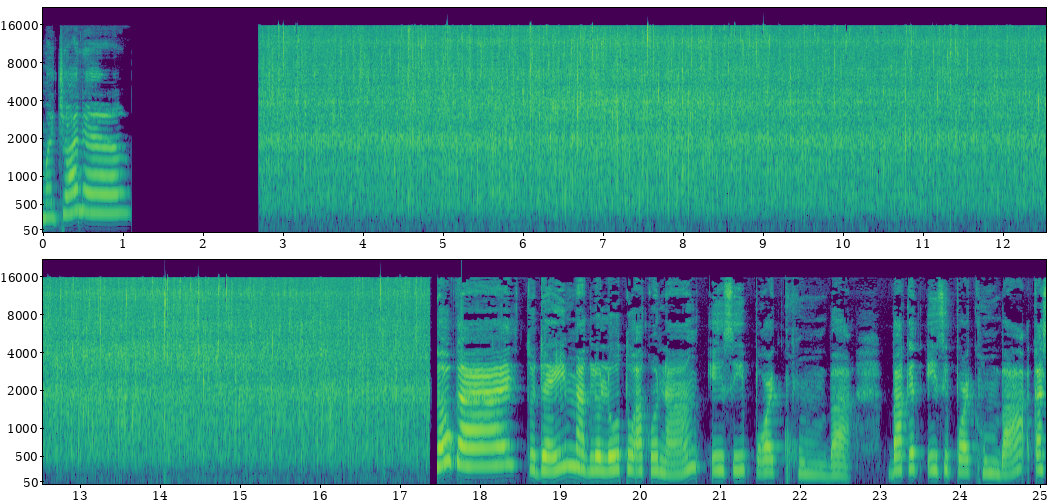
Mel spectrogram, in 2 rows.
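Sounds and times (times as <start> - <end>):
meat sizzling in sauce: 2.7 - 17.4.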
